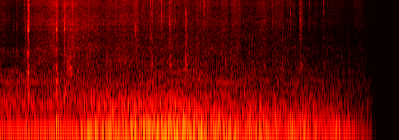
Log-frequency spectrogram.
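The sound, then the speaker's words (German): The engine of an old Jeep off-road vehicle is started and rumbles steadily, with occasional clicks and rattles over the low drone, then cuts off abruptly after about five seconds. “Er verstaute sein Gepäck im Kofferraum, legte seinen dicken Wintermantel auf den Beifahrersitz und startete den Wagen.”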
